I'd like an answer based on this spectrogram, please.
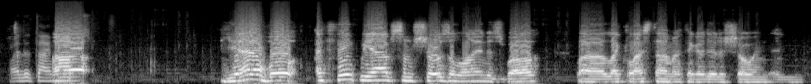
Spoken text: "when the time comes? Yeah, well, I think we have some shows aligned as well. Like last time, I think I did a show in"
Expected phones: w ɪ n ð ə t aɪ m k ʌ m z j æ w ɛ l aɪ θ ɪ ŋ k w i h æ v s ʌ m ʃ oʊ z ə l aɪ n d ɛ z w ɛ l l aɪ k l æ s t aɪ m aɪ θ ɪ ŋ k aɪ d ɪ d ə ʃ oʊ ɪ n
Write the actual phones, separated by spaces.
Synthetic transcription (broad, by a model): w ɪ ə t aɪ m ʌ j æ w ɛ l aɪ θ ɪ ŋ k w i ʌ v s ʌ m ʃ oʊ z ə l aɪ n ɪ z w ɛ l l aɪ k l æ s t aɪ m aɪ θ ɪ ŋ k aɪ d ɪ d ə ʃ oʊ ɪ n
